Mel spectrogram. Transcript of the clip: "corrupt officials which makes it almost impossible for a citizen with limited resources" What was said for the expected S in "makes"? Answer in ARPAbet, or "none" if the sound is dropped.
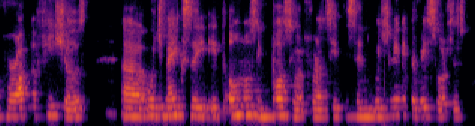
S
